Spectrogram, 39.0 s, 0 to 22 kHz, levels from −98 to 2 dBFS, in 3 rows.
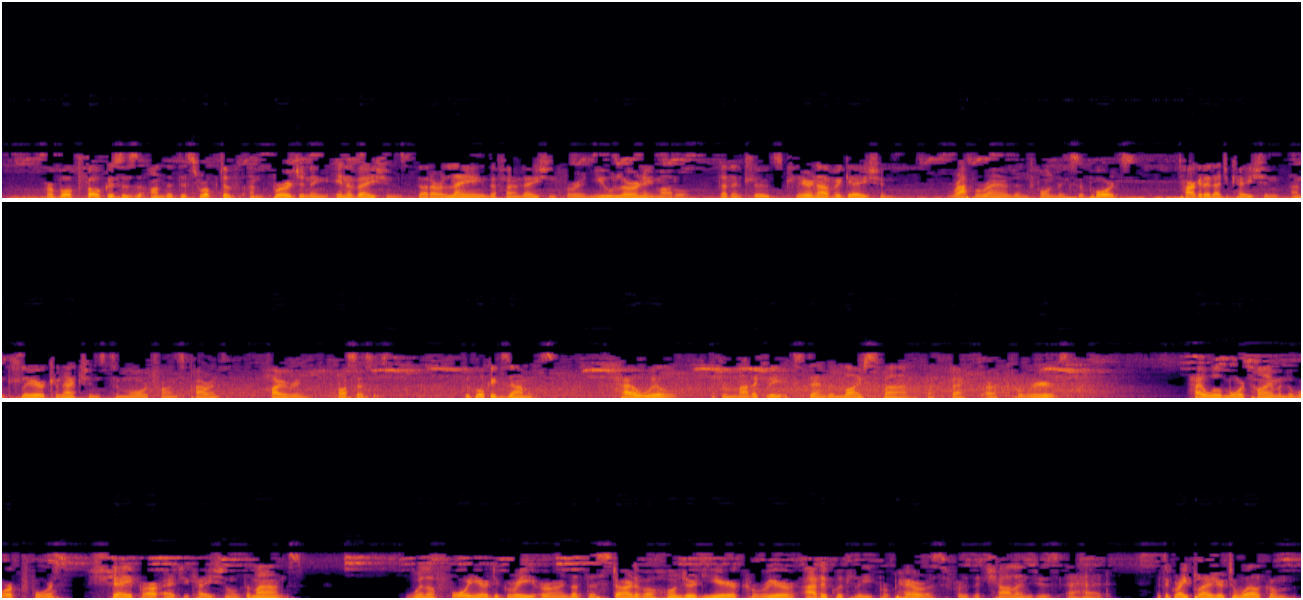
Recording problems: garbled, watery; badly
animal sounds; noticeable; throughout; 10 dB below the speech
uneven, jittery; strongly; from 1.5 to 38 s

